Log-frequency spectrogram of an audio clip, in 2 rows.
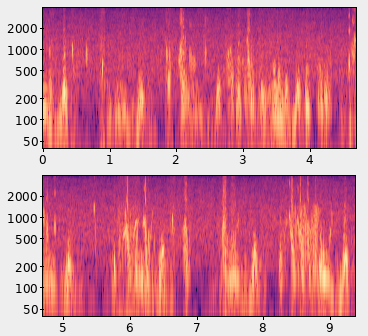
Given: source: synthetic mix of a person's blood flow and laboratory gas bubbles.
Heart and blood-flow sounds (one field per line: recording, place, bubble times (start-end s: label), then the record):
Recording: Doppler ultrasound of blood flow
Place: precordium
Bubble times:
0.09-0.18 s: bubbles
0.42-0.48 s: bubbles
0.64-0.69 s: bubbles
0.85-0.94 s: bubbles
1.84-1.95 s: bubbles
2.02-2.30 s: bubbles
2.42-2.46 s: bubbles
2.74-3.70 s: bubbles
3.91-4.04 s: bubbles
4.11-4.35 s: bubbles
4.57-4.79 s: bubbles
4.86-4.90 s: bubbles
5.45-5.52 s: bubbles
5.75-6.42 s: bubbles
6.61-6.69 s: bubbles
6.79-6.92 s: bubbles
7.37-7.65 s: bubbles
8.23-8.96 s: bubbles
8.98-9.04 s: bubbles
From the record:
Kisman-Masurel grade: 242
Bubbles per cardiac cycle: several, 3 to 8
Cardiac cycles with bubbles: 100%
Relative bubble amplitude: moderate (0.250 to 0.450)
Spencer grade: 3 (all of the cardiac periods contain showers or single bubble signals, but not dominating or overriding the cardiac motion signals)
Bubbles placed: only in the low amplitude regions of the cardiac cycle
